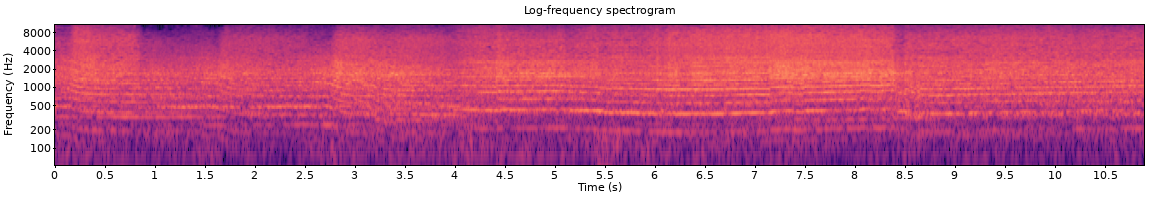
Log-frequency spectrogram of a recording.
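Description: A GT2-class race car engine in a racing video game at the Nürburgring screams loudly and steadily throughout, its pitch rising and dipping through gear changes and revs.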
